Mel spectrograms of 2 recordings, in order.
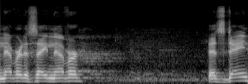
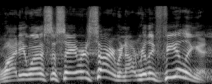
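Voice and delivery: mock man's protest; 7 semitones higher, faster than usual. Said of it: "It's like".

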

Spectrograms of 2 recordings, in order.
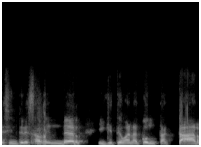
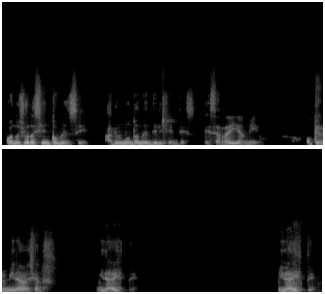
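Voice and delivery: softly; 3 semitones lower, 8 dB quieter than usual. Shown as a demonstration. Telling doubters' mockery to the trainees, very softly. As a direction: drop the voice right down, soft and gentle. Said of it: "te lo voy a decir suavecito, despacito".

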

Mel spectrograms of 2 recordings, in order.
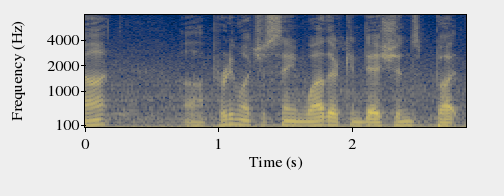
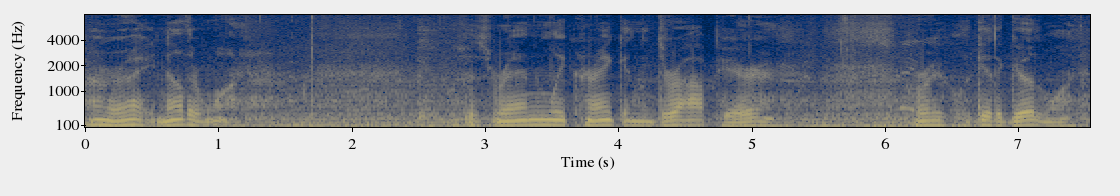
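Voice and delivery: much softer, almost under the breath; quiet aside; 11 dB quieter than usual. Real, not acted. Quiet aside while fishing.

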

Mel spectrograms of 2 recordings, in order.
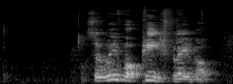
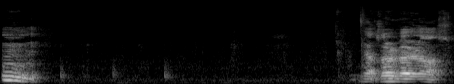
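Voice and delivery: talking while chewing; eating a snack cake; mouth full; 2 semitones lower than usual. Real, not acted. Seen 1: Bites treat at -5, closed mouth holding it while speaking.

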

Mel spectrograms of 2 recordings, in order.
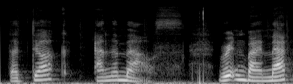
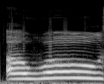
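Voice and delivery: dramatic lament; 8 semitones higher, 9 dB louder than usual. A narrator's reading. Duck laments doom.

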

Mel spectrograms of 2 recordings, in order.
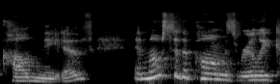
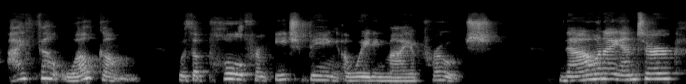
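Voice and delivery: deliberate, projected poetry recital with phrase pauses; poem reading; 6 dB louder than usual. Acted. Poet recalls first time alone in a forest, deliberate recital. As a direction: recite it with weight on each image. Reads own poem aloud.

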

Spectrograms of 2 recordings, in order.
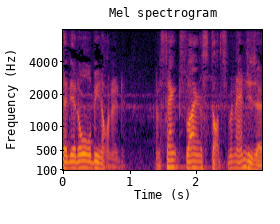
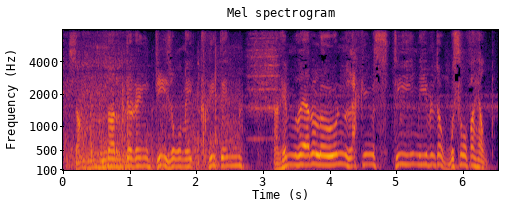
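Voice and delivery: a higher, slow Scots voice full of foreboding; Scottish engine; 7 semitones higher than usual. Acted. Donald warns the others of a diesel, in a Scottish voice. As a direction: Donald fears for lonely Oliver, in a Scots lilt.

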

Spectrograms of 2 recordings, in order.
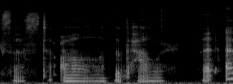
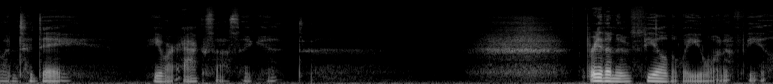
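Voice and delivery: guided meditation. Acted. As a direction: guide the listener inward, half whispering. Guided self-love meditation.

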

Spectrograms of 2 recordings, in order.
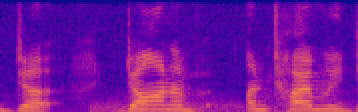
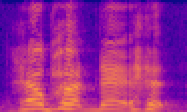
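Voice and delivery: lightly voiced boss, louder; mob boss voice; 9 dB louder than usual. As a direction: play the boss with a touch of swagger. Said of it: "He talks so weird".

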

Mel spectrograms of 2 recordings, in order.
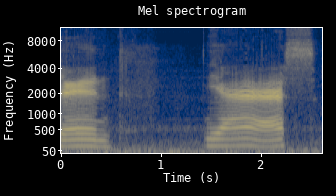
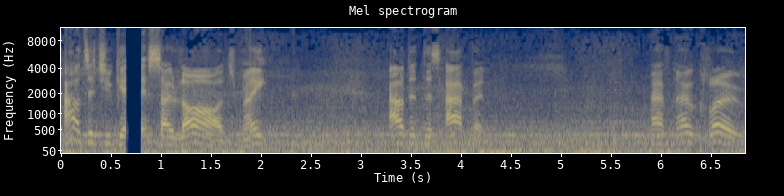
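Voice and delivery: affectionate cooing at a pet; pet talk; 5 semitones higher than usual. Real, not acted. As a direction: gush over the big cat. Fussing over big cat.

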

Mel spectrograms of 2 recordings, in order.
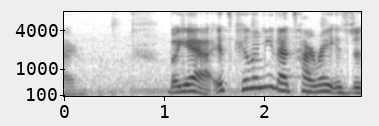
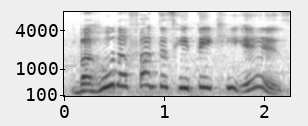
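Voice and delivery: high-pitched, incredulous indignation; indignant outburst; 10 semitones higher than usual. Real, not acted. Player fed up with [name]'s nerve, indignant. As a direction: demand it in raised, affronted pitch.

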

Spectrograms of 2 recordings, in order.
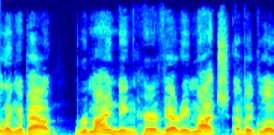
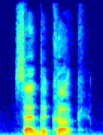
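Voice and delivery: ordinary delivery

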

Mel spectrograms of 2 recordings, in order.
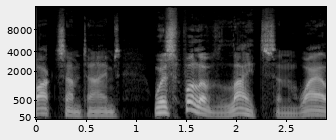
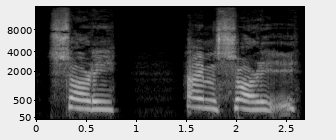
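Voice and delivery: tearful apology; 14 semitones higher, 4 dB louder, slower than usual. Acted. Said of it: "with tears in her eyes".

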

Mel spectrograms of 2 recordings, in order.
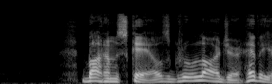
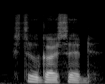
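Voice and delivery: usual speaking voice

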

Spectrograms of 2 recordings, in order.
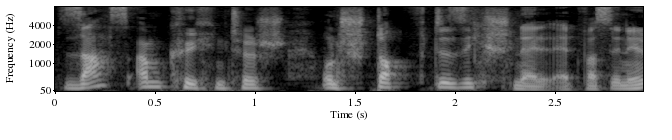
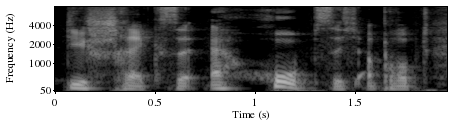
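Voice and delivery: ordinary delivery

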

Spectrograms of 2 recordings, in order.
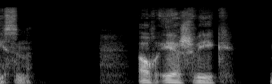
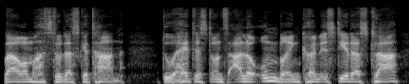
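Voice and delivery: higher, louder, furious reproach; angry shout; 6 semitones higher, 5 dB louder than usual. Acted. Companion yelling at the reckless boy, angry. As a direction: shout at him for nearly getting everyone killed.

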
